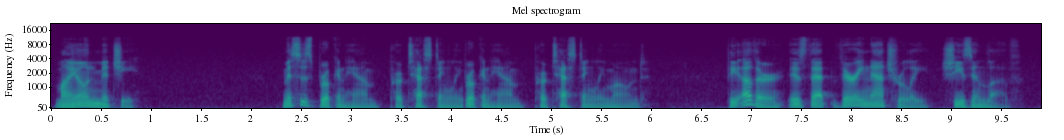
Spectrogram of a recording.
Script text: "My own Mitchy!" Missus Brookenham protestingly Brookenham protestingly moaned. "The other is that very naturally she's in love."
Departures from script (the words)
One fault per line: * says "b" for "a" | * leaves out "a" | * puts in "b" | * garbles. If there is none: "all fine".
all fine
